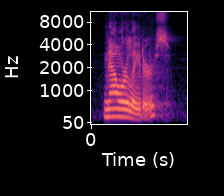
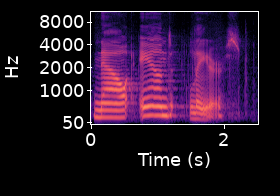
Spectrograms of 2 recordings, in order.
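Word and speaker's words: Now and Later: I discovered this week that these candies are not called now or laters. It's not just we were saying it wrong, all squished together, now or laters. They're not even now or laters. They're now and laters.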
